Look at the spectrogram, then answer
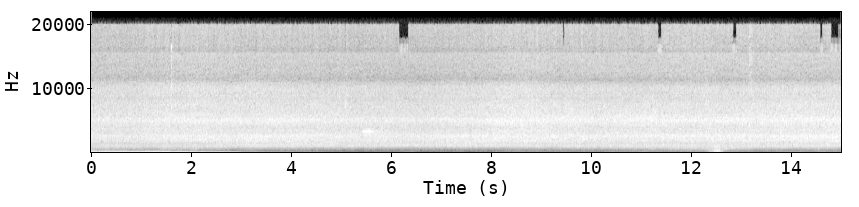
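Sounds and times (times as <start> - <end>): fan running: 0.0 - 5.4.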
